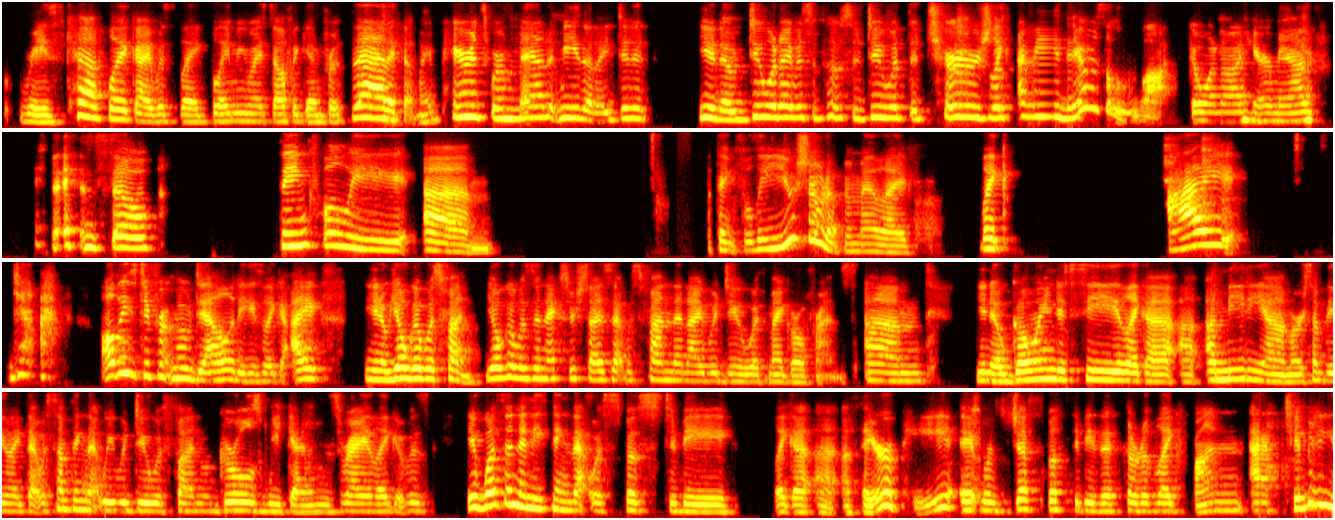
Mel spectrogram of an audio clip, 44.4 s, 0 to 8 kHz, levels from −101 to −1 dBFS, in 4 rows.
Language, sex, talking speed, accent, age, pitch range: English, female, 185 wpm, American, 30-49, 185-255 Hz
